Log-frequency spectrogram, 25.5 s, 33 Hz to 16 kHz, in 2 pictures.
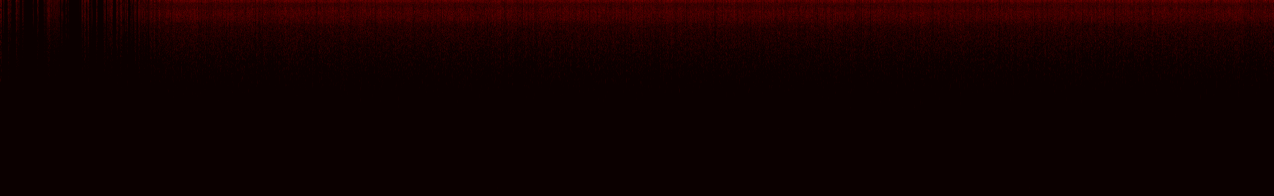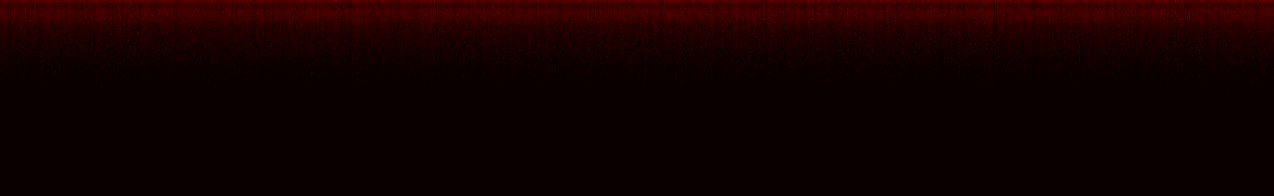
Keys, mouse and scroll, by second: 18.7 click, 23.6 g.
